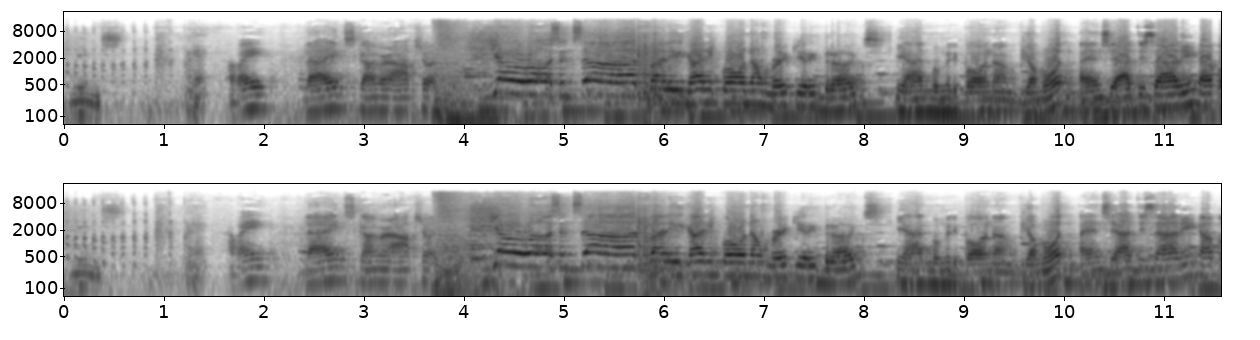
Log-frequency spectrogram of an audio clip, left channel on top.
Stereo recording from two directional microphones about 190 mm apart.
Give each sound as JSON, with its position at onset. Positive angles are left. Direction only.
{"t": 1.7, "sound": "speech", "side_deg": 20}
{"t": 2.4, "sound": "music", "side_deg": 5}
{"t": 10.1, "sound": "speech", "side_deg": 20}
